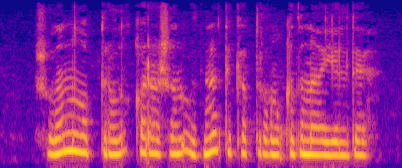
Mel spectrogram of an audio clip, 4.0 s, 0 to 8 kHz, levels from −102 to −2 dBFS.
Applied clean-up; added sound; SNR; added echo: none; none; none; none.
